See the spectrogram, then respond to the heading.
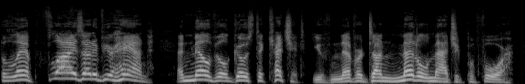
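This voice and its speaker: An actor playing a theatrical game master who narrates a fantasy adventure with suspense. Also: male voice, fairly high pitch, lively intonation, moderate pace, fairly bright tone, no echo, clean studio sound. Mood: excited. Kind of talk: dramatic second-person scripted narration.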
